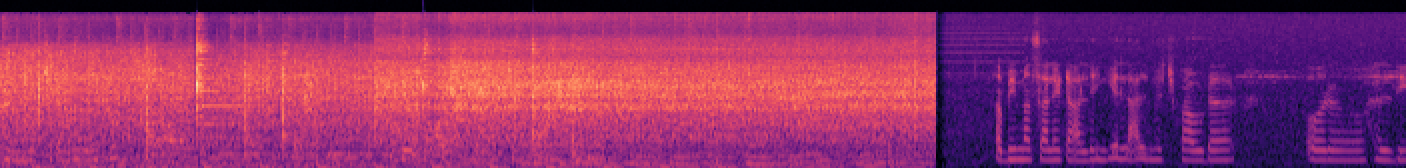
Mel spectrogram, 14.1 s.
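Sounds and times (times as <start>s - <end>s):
paste sizzling in hot oil: 0.0s - 9.4s.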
